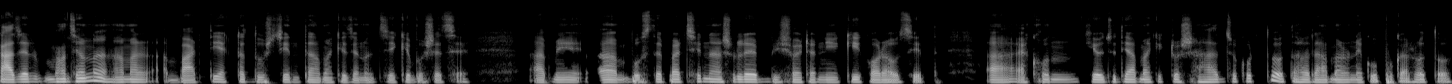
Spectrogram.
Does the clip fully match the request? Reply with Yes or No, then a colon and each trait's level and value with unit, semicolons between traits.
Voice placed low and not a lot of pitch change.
Yes: low, 110 Hz; narrow, 1.6 semitones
